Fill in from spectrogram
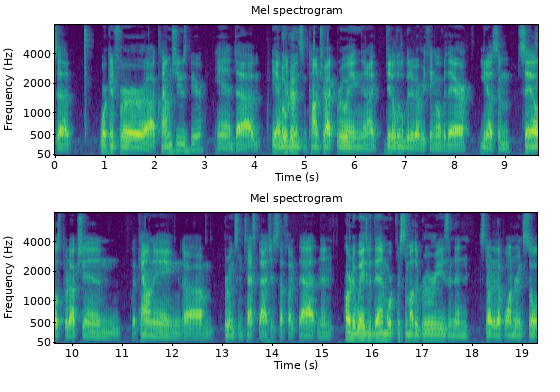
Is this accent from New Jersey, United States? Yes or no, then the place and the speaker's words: yes; New Jersey, United States; moved away as an adult; now in Massachusetts, United States; I'm from New Jersey originally, and I moved up here to Mass like 12 years ago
